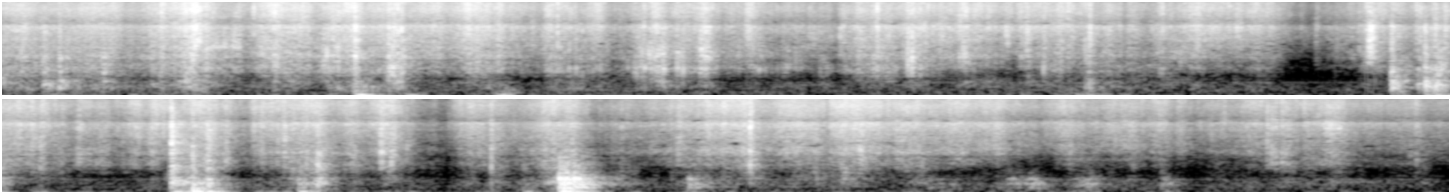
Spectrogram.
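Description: Thin plastic bag crinkling and rustling as it is twisted and knotted shut around a frozen block of grated carrot. A few soft knocks come through, the loudest about ten seconds in.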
